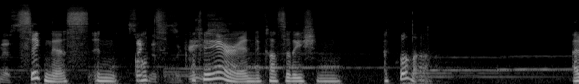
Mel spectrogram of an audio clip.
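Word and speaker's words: Cygnus: Signis. Signis in the constellation Aquilla.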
